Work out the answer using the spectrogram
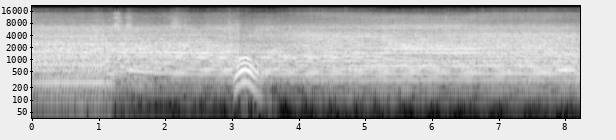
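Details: Pressure washer small engine after a new brass hose fitting, water on: steady high-pitched scream that dips briefly and climbs back; RPMs far too high, with the governor spring linkage under the top cover to be adjusted.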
